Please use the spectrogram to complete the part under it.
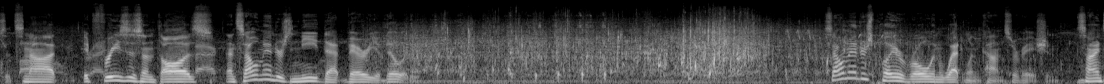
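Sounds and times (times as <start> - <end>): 
speech: 0.0 - 4.5, 8.3 - 11.0
water sloshing and trickling in shallow wetland water: 3.5 - 10.8
net dipped through shallow wetland water to find salamander larvae: 3.8 - 8.6
small splashes and drips: 3.8 - 9.0.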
